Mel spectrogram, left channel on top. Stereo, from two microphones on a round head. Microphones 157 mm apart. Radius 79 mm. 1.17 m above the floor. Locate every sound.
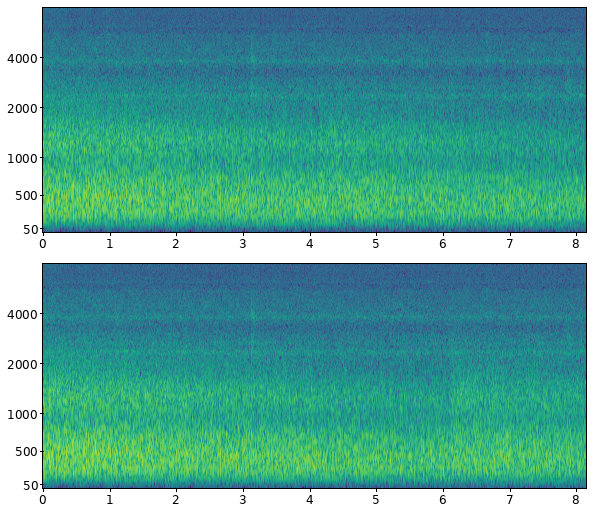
Only background noise.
